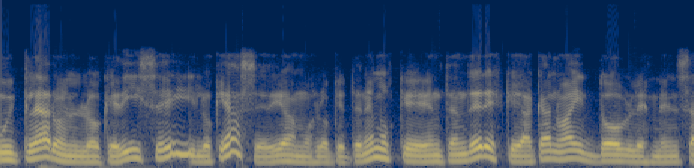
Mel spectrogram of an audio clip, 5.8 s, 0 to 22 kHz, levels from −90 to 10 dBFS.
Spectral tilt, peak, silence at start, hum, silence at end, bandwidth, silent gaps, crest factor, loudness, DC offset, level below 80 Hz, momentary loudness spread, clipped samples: -8 dB/octave; -4 dBFS; 0 s; none; 0 s; 7.4 kHz; none; 14 dB; -19 LUFS; under 0.1%; -54 dBFS; 5 LU; under 0.1%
